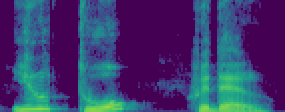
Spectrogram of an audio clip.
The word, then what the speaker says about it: il tuo fedele: il tuo fedele。 – はい、であの L を結構前の方にしてくださいあの英語発音だと L が後ろになっちゃうのでエル、 L, L も結構もう下がつくエルは前。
